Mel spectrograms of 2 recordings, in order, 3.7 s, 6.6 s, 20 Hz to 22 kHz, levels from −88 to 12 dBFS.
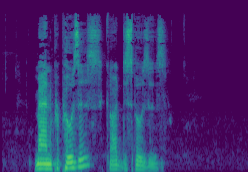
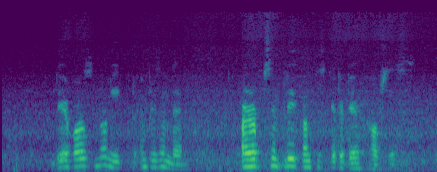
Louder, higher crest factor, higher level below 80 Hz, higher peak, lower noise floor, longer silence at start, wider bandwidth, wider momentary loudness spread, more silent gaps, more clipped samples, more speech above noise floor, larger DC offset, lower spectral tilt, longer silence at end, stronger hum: about the same, -20 LUFS vs -22 LUFS; about the same, 20 dB vs 20 dB; first, -50 dBFS vs -58 dBFS; about the same, -2 dBFS vs -2 dBFS; first, -73 dBFS vs -52 dBFS; second, 0.5 s vs 0.8 s; about the same, 16 kHz vs 15.5 kHz; second, 14 LU vs 18 LU; neither; neither; first, 53 dB vs 30 dB; neither; second, -4 dB/octave vs -8.5 dB/octave; first, 1.25 s vs 0.4 s; neither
